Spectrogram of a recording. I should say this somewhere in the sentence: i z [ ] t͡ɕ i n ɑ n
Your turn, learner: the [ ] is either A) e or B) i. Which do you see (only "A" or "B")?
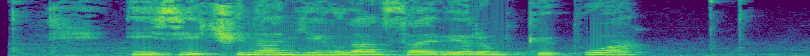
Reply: B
